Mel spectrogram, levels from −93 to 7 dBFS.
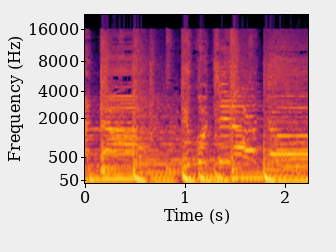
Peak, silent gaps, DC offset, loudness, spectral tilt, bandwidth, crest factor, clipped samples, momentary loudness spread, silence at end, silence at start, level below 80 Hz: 0 dBFS; none; under 0.1%; -9 LUFS; -5.5 dB/octave; 17 kHz; 8 dB; 0.6%; 4 LU; 0 s; 0 s; -12 dBFS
